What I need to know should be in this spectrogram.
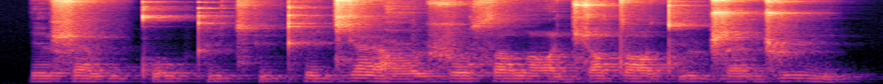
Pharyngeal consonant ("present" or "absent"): present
